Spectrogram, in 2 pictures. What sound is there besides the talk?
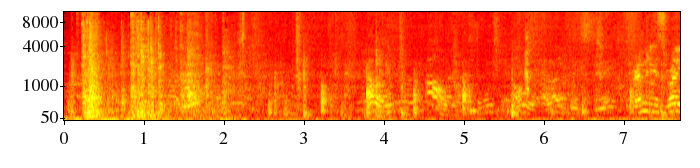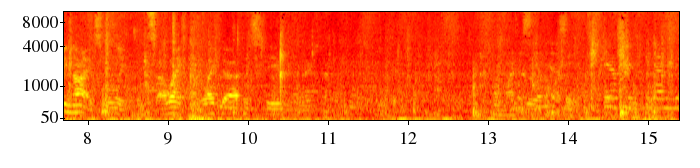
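tram ride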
